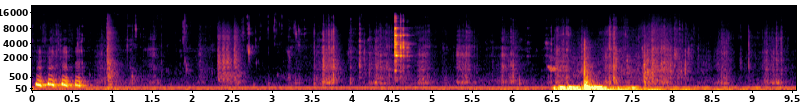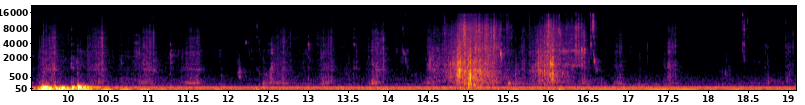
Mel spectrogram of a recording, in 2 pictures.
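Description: Someone chewing a mouthful of crunchy Kashi GoLean Crunch cereal: a run of small crunches and clicks. Two loud low thumps come about seven and ten seconds in, and a brief rustle near fifteen seconds, over a steady low hum.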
